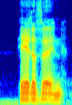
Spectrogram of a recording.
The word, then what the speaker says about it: Heerenveen: Heerenveen.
